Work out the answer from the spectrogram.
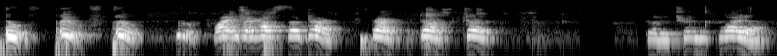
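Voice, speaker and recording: Filming on a handheld phone indoors at night, a girl vlogger gives a casual house tour in a high voice. She talks slowly with long pauses, rambling and playful, with the odd sudden exclamation.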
